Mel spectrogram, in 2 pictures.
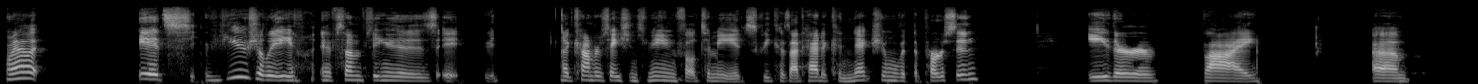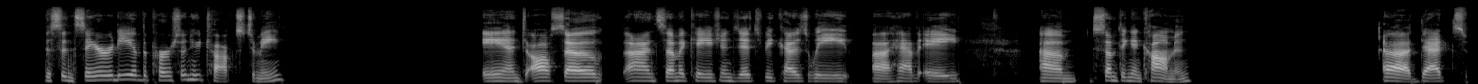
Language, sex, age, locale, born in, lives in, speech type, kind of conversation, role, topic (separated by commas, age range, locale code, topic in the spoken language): English, female, 55-59, en-US, United States, United States, conversation, podcast, guest, What helps turn an ordinary conversation into a truly meaningful one?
